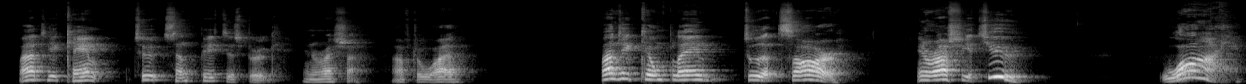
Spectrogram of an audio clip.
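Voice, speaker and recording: Speaking very slowly with long, frequent pauses, a man's voice rises and falls sharply in loudness amid audible room echo. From Norway. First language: Norwegian. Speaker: coin collector YouTuber. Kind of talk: casual video talk. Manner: halting.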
